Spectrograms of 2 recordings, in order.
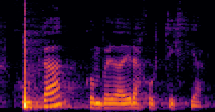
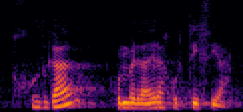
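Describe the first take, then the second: No difference in how they are said.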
